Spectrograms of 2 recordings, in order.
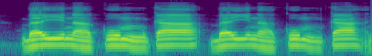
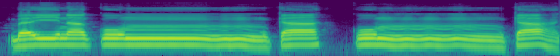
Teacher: karena dia izhar maka dibaca jelas tak berdengung baca pendek saja.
